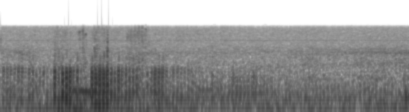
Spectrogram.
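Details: Happy domestic cat wearing a cone, purring indoors: a low, steady rumbling purr with a louder burst of pulsing near the start, then a softer continuous purr to the end.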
